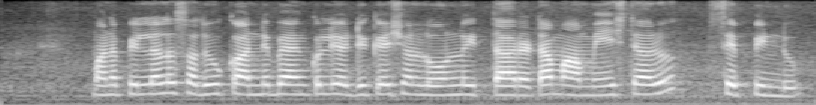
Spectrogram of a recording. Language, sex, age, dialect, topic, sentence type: Telugu, female, 25-30, Telangana, banking, statement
